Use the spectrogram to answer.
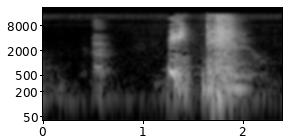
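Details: A short intake of breath, then a two-part sneeze with a sharp burst and a longer voiced release, from a woman or man in a sneezing compilation.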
